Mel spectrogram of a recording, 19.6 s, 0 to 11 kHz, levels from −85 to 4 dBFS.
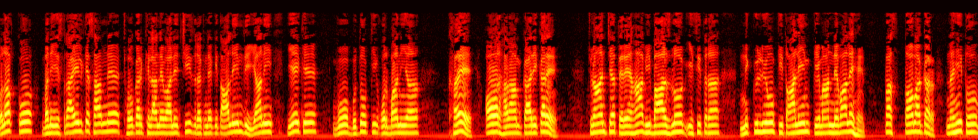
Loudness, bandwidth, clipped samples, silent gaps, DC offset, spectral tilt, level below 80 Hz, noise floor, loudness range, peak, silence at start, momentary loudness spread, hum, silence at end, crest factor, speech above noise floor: -14 LUFS; 8.4 kHz; under 0.1%; none; under 0.1%; -7 dB/octave; -54 dBFS; -45 dBFS; 2 LU; 0 dBFS; 0 s; 7 LU; none; 0 s; 14 dB; 32 dB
